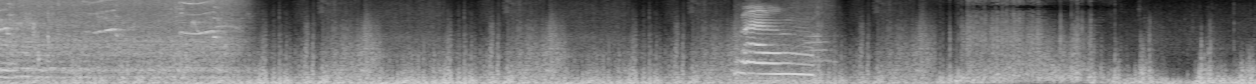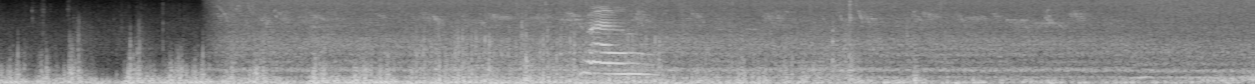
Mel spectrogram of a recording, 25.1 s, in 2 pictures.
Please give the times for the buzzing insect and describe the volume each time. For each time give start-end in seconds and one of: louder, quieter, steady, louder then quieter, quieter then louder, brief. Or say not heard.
0.0-2.5 brief
14.7-25.0 steady.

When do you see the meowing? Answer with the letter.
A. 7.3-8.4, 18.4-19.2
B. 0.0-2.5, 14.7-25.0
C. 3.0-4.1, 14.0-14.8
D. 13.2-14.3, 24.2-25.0
A.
